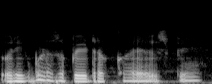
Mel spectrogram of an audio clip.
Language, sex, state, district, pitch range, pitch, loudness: Hindi, male, Uttar Pradesh, Shamli, 140-175 Hz, 155 Hz, -16 LUFS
